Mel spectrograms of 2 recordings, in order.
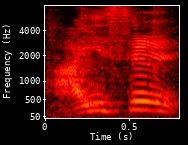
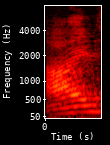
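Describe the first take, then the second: First: The word is said with an s sound. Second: The word is said without an s sound. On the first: The speaker calls it wrong. "이거 아니고" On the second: The speaker calls it right. "요 S 발음을 안 해"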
